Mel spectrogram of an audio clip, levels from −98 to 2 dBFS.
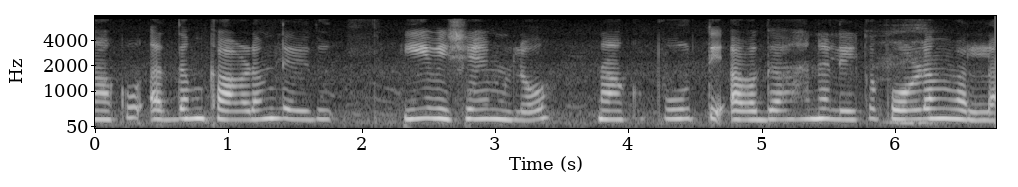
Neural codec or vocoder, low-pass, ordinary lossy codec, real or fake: none; 7.2 kHz; none; real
